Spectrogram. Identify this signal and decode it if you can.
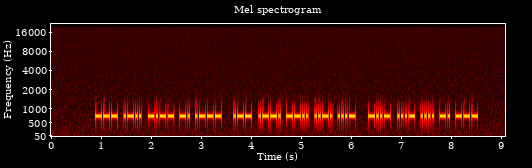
Morse code, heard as a keyed tone, hand-sent with a paddle, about 32 wpm, 740 Hz. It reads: OLYNJ WPZFV XVHNO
